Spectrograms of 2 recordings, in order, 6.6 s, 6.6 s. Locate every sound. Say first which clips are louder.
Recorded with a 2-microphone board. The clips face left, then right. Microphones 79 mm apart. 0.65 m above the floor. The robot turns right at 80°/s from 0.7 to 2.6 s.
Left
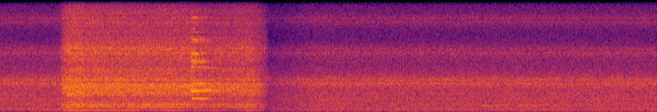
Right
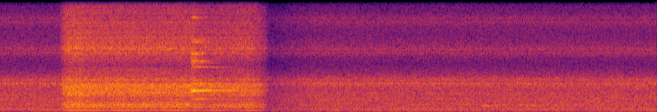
1.9 s a bell: right 2 dB; 140° right, 1.9 m; by 2.4 s 105° right, 1.9 m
